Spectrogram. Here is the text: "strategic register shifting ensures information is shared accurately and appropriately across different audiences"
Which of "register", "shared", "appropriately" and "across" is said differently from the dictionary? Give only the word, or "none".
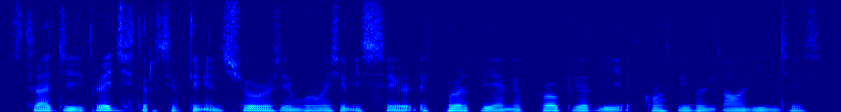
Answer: shared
